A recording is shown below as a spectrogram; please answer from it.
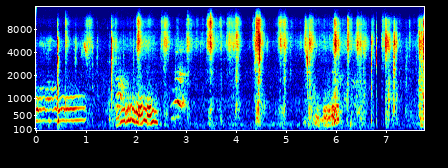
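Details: Kittens around three months old contesting a snake they hunted: a brief steady tone, then two wavering moaning growls about four seconds apart, amid sharp clicks, thumps and rustling.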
